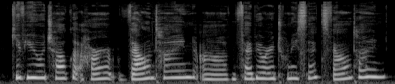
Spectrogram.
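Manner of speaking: high-pitched impression of a schoolboy's offer; imitating an eager student. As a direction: mimic the boy in a very high voice. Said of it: "he was like".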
